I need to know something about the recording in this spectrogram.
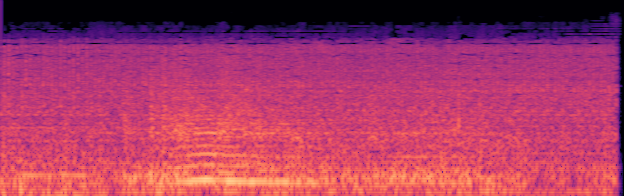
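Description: A vehicle engine running steadily with a rough rumble. A short steady pitched tone rises above it about two seconds in.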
